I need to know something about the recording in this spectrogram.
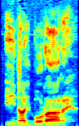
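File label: "inalborare", Venetian dialect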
